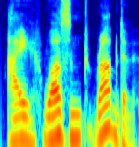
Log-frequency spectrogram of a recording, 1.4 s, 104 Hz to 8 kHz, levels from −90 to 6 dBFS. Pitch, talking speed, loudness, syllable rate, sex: 130 Hz, 215 wpm, -16 LUFS, 5.0 syllables/s, male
